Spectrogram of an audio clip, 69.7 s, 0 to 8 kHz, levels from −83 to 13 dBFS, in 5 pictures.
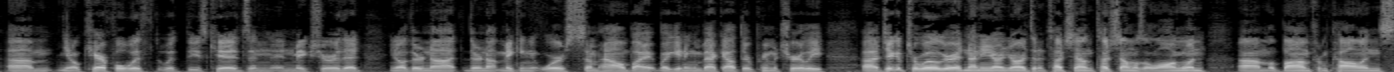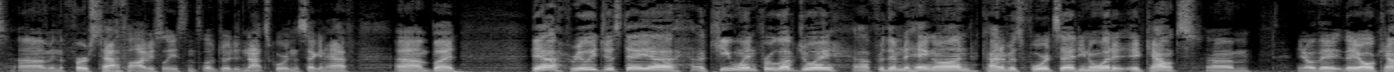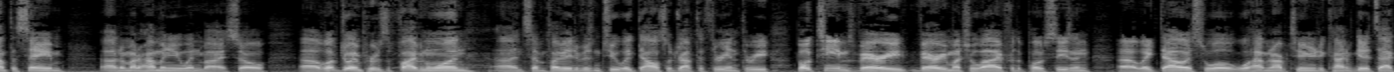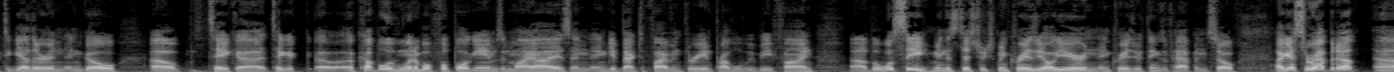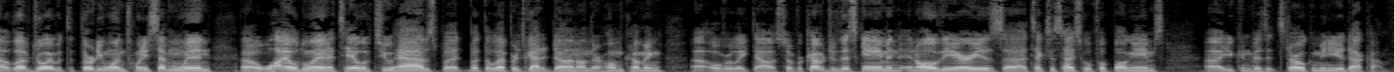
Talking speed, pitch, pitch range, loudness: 230 wpm, 105 Hz, 95-120 Hz, -16 LUFS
